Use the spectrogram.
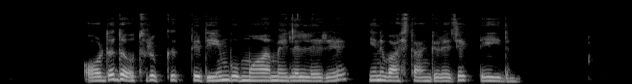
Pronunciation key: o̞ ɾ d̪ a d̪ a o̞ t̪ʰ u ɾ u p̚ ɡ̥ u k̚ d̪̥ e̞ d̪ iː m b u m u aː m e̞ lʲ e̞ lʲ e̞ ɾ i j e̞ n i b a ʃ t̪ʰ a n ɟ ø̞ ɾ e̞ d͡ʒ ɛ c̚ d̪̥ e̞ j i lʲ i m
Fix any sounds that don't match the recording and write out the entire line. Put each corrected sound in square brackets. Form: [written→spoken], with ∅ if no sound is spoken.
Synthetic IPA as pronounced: o̞ ɾ d̪ a d̪ a o̞ t̪ʰ u ɾ u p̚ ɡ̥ [u→ɯ] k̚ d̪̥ e̞ d̪ iː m b u m u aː m e̞ lʲ e̞ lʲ e̞ ɾ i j e̞ n i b a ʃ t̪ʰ a n ɟ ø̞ ɾ e̞ d͡ʒ ɛ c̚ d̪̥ e̞ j i lʲ i m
